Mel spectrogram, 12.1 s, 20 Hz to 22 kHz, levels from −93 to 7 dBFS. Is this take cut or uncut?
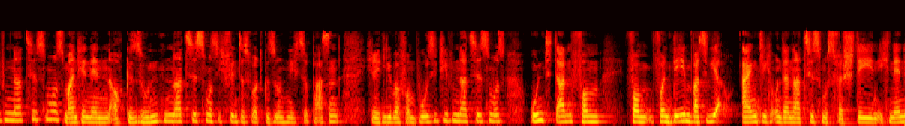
uncut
